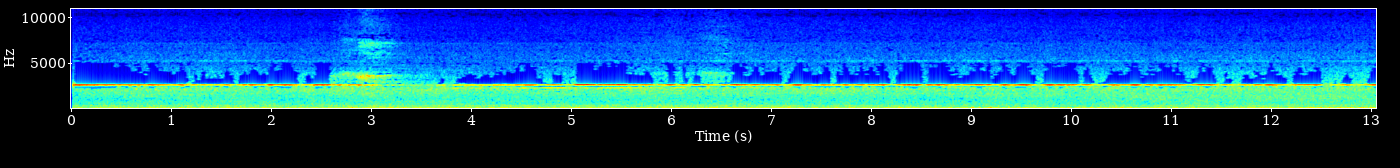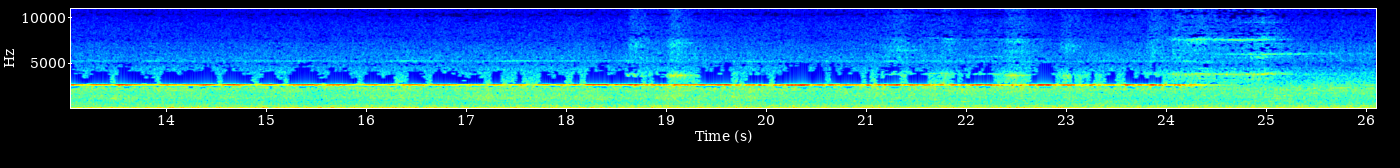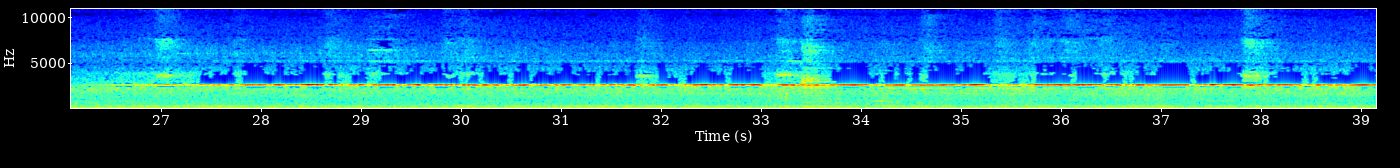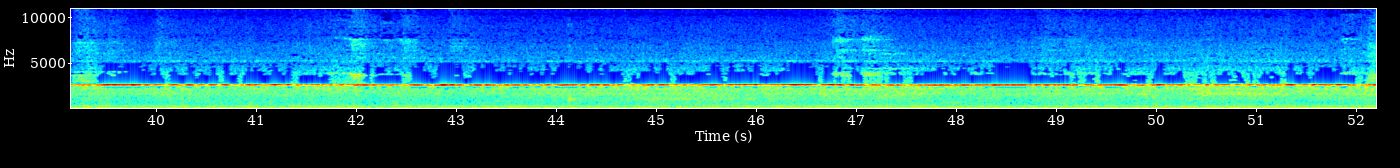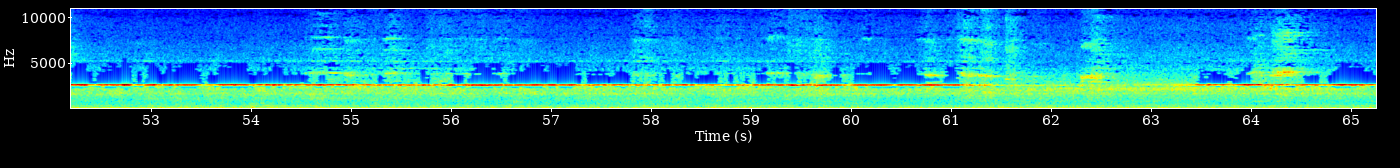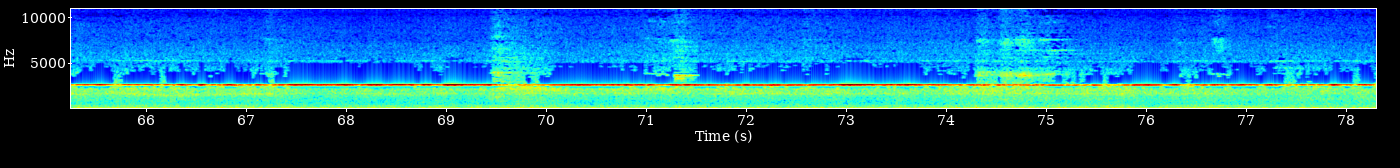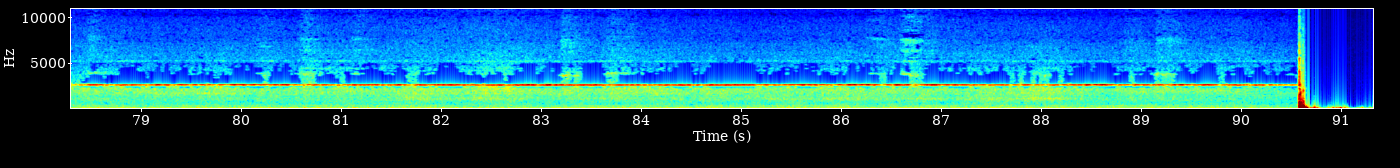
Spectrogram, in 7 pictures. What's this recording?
This time: The beautiful sounds of HOME office life.
The power company showed up in the front yard of one of our work-from-home employees, to trim back the trees growing near the power lines. For them to accomplish their work, it was apparently necessary that no one else in the neighborhood accomplish any work - hence they enabled this brain-jammer signal.
At least the blue jays understood our feelings (heard in background).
